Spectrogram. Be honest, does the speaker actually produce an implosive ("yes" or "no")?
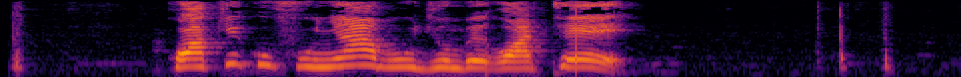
no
